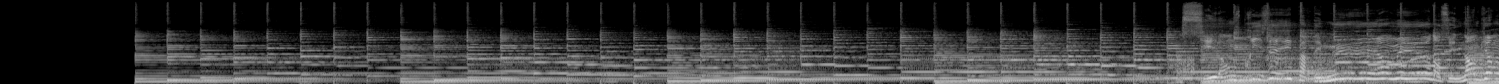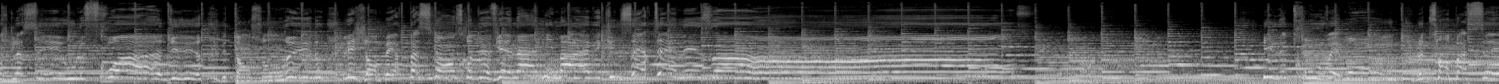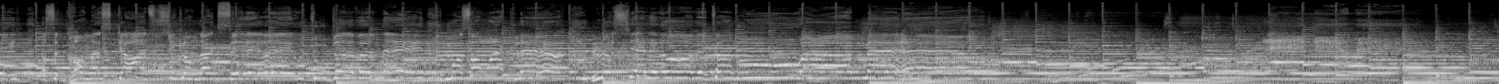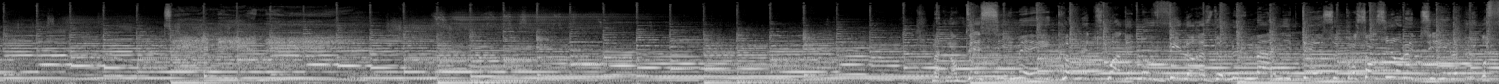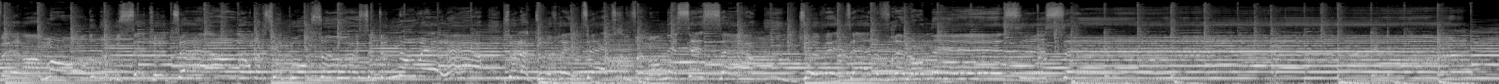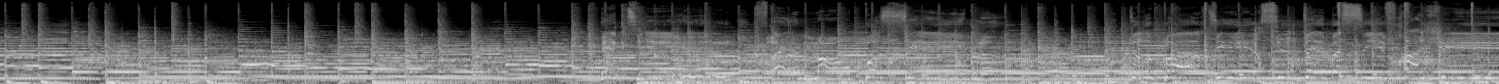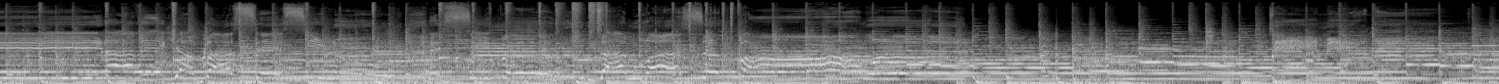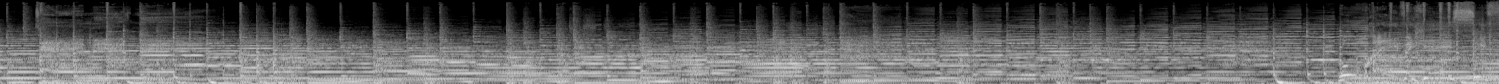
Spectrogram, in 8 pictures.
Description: Cela me fait penser à une bande son mélancolique, en général je ne suis pas fan des musiques mélancolique car elles m’attristent mais c’est subjectif et je dois reconnaitre que votre compo est bien produite.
